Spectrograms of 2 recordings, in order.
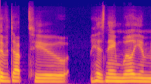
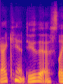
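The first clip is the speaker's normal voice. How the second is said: mock-sobbing, bawling; 4 dB quieter than usual. Retelling a moment late in pregnancy, imitating herself bawling. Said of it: "I just started bawling".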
